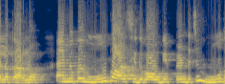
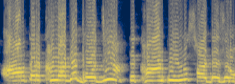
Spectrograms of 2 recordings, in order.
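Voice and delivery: tearful outrage; 8 semitones higher than usual. Acted. Aunt arguing with the nephew, outraged and tearful. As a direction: flare up with a whimper of grievance.

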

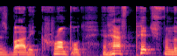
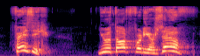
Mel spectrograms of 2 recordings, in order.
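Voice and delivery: high, loud exclamation of amazement; terribly excited; 13 semitones higher, 6 dB louder than usual. A narrator's reading. Inigo praises Fezzik for thinking, terribly excited. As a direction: burst out with astonished praise. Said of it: "Inigo was terribly excited".

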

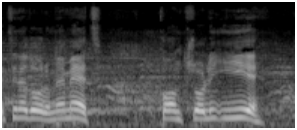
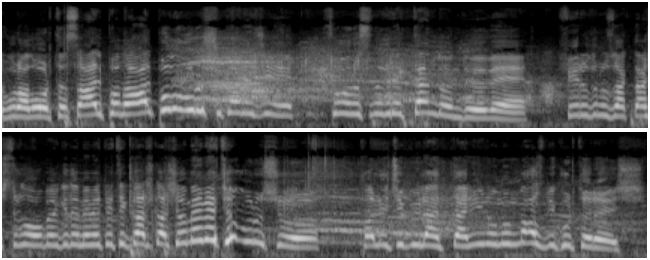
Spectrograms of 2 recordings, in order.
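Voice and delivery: excited commentary; 9 semitones higher than usual. Real, not acted. Chance in live commentary.

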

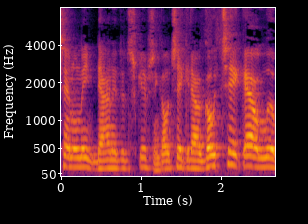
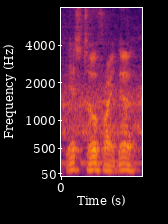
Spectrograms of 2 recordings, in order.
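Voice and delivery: ordinary delivery

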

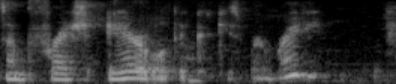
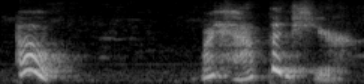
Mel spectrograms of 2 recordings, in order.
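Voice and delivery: high startled "oh"; surprised; 6 semitones higher than usual. Acted. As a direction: caught off guard by something odd. Finds cookies moved.

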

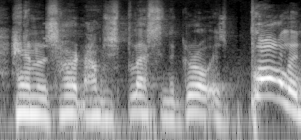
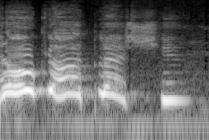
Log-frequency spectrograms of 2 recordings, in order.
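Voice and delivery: much higher, slow tearful blessing; overwhelmed woman thanking the driver, tearful; teary thanks; 12 semitones higher, much slower than usual. Retold or imitated. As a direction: choke it out through tears. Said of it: "burst out in tears".

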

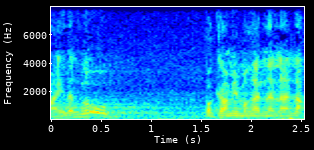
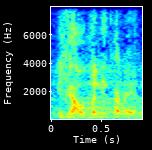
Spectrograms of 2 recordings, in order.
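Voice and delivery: louder, sharper comeback; mock retort; 5 semitones higher, 6 dB louder, faster than usual. The listener firing back at an accuser, louder and sharper. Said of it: "pag sinabi mo".

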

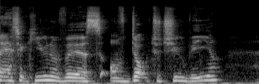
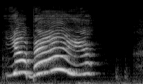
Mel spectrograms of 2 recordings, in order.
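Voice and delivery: high, loud anime-style panic; panicked exclamation; 8 dB louder than usual. Acted. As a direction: squeal it like a flustered anime girl. Assistant panics in Japanese.

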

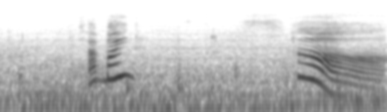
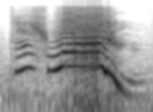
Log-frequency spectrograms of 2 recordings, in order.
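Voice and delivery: much higher, louder yell; full shout; 10 dB louder than usual. Real, not acted. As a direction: bellow it the second time. Repeats it louder.

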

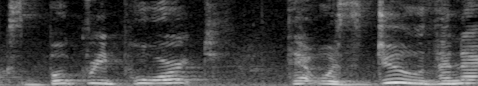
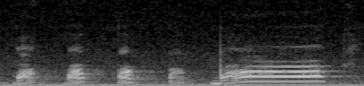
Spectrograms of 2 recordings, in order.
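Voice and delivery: high, playful dog barking; high mock barks; 10 semitones higher than usual. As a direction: bark like a little dog.

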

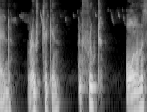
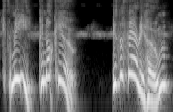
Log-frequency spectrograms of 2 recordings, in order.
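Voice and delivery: put-on high, loud boy's call; puppet calling up; 5 dB louder than usual. A narrator's reading. Pinocchio calls up to the snail at the window, high and loud.

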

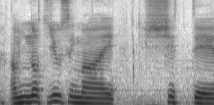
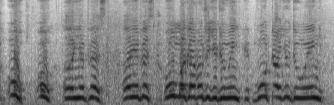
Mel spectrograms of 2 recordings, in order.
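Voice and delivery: loud, much higher and fast; frantic shouting; 9 semitones higher, 8 dB louder than usual. Real, not acted. Gamer in a frantic chase, loud fast high shouting. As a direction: rattle it off in panic.

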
